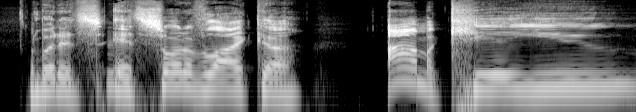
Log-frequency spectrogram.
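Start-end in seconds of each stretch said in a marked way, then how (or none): 1.9-3.2 put-on very thick, laid-on Southern accent. Hosts discussing a character's accent, Alpha's super Southern accent. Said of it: "It's super Southern".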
